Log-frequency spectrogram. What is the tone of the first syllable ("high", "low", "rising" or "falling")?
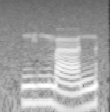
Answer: high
